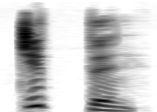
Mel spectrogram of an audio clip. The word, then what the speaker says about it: 10分: 10分10分 Falls after the ju, stays low. 10分 Next, ぐらい about.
